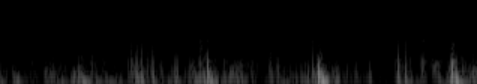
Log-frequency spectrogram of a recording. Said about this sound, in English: Let's do some handling noise. I'm going to shuffle the microphone back and forth between my hands.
